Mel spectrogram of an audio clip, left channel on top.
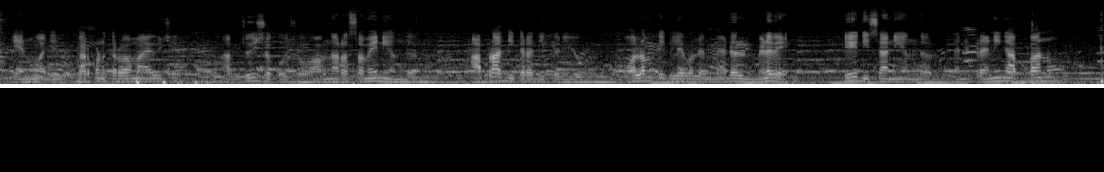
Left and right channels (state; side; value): silent; right; 54 dB below the other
